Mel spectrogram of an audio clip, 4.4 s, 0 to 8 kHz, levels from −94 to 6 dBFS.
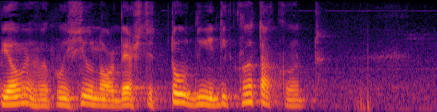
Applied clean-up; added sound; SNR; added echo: none; none; none; none.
